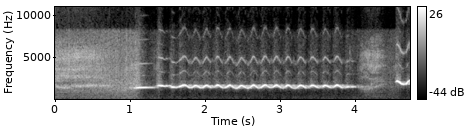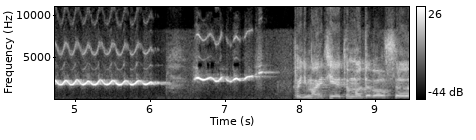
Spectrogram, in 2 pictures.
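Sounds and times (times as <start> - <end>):
short breaths: 0.0 - 0.9, 4.0 - 4.6, 6.2 - 6.6
person whistling a warbling trill: 1.0 - 7.7
speech: 8.0 - 9.4.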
